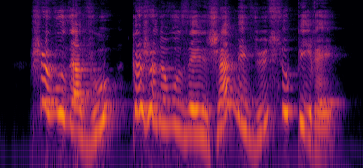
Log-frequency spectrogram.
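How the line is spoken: Laughing. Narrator (French): dit Suzon en riant

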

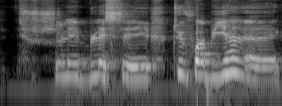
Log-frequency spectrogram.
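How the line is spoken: Broken, choking cry. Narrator (French): cria-t-elle d'une voix entrecoupée

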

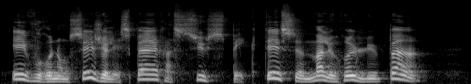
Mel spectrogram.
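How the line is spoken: Sneering. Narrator (French): ricana M

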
